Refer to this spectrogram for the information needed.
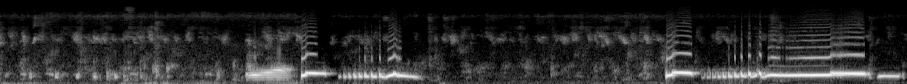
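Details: In Indonesia, a tekukur or spotted dove starts with faint murmuring, then delivers two loud phrases of deep cooing. Each holds a quick upturned note, a pulsed rolling section and a smooth lingering coo.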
